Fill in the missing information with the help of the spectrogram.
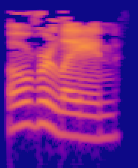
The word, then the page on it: overlain: British English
